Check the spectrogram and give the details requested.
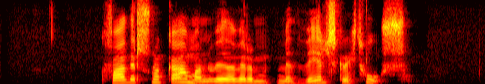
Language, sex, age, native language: Icelandic, female, 30-39, Icelandic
